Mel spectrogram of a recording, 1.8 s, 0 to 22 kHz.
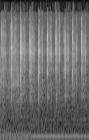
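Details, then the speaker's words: Air compressor's 165 V AC start capacitor, removed after motor turned over slower and slower: dry loose bits clatter inside when shaken; start capacitor failed internally. "I don't know if you can hear that but it's so dry inside there's actually things rattling around in there"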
